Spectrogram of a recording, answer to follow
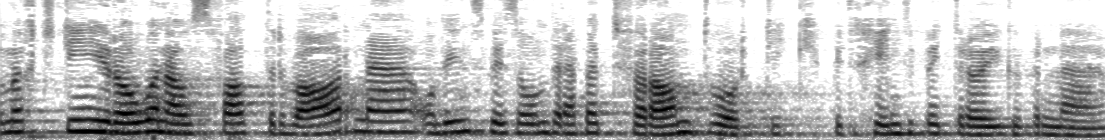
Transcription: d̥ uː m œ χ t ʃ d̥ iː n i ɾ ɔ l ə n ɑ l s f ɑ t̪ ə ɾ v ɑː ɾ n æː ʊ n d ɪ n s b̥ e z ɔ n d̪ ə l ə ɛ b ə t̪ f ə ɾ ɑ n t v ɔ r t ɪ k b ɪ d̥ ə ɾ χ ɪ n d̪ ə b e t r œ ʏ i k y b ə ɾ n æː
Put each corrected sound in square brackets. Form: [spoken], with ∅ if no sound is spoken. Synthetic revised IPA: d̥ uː m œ χ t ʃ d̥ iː n i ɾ ɔ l ə n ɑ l s f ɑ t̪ ə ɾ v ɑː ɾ n æː ʊ n d ɪ n s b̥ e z ɔ n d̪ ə [ɾ] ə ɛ b ə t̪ f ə ɾ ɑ n t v ɔ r t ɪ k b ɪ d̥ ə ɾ χ ɪ n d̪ ə b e t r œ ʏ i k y b ə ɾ n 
